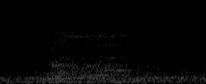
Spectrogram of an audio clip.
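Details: A single forceful, airy nasal snort lasting about a second from a big show-jumping mare ridden in dressage. It came during a chiropractic exam as her neck was checked in flexion, a movement she seemed not too happy with.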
